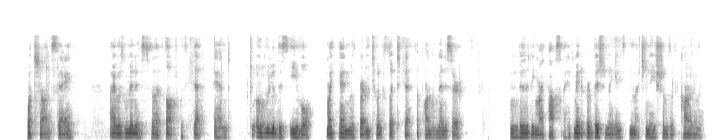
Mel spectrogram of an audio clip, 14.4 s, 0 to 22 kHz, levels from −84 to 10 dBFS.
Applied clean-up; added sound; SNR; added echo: neural mask model DeepFilterNet 3.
